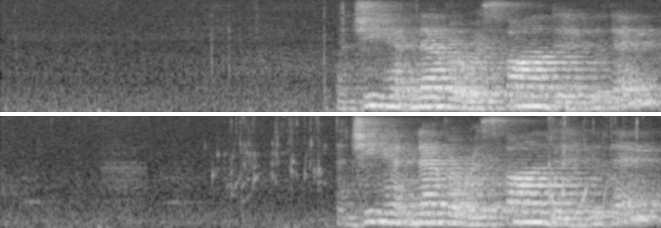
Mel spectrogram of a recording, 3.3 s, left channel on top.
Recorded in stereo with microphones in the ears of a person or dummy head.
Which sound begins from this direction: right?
A woman speaking, at 1.7 s.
